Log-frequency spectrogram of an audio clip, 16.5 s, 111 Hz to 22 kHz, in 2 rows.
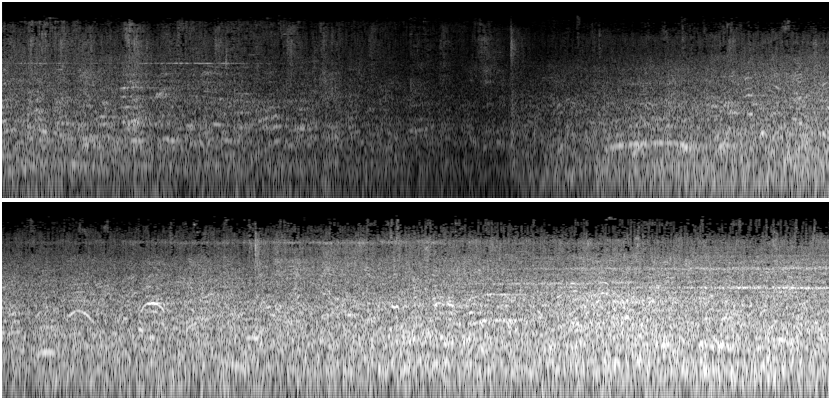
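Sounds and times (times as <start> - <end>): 
dense crowd chatter on a train platform: 0.0 - 16.5
rumbling rail noise at a train platform: 9.3 - 16.5.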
